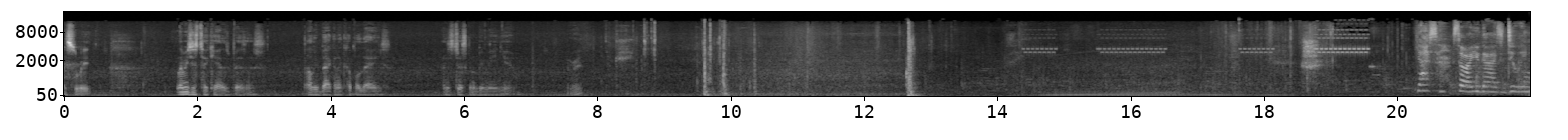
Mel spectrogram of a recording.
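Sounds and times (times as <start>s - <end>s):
car door slamming: 12.6s - 13.0s
mobile phone ringing: 14.2s - 20.1s.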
